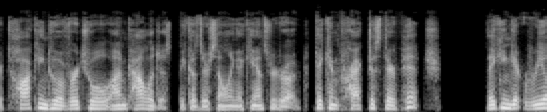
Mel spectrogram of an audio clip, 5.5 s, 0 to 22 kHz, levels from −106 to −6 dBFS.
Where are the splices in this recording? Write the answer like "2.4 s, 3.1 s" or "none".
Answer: 3.0 s

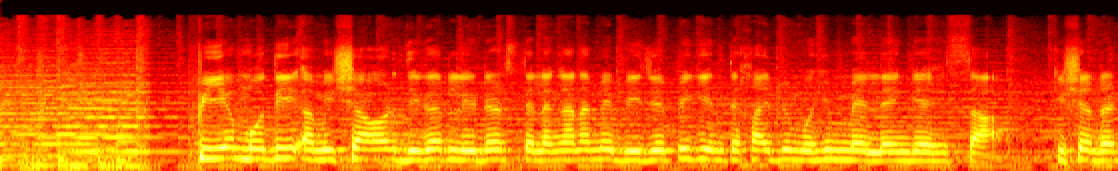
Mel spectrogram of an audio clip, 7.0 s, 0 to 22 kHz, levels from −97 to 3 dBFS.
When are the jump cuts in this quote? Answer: 1.0 s

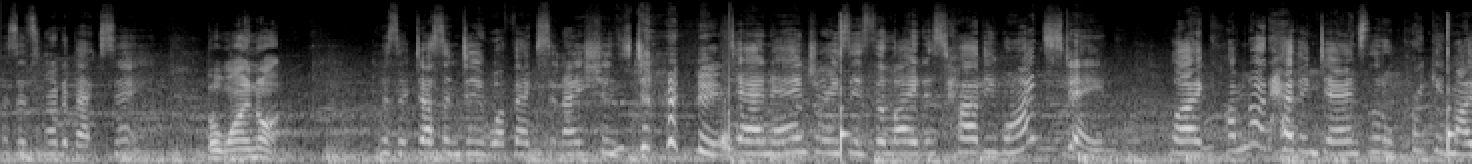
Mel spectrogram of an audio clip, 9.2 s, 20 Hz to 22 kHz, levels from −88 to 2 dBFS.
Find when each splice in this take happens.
4.5 s

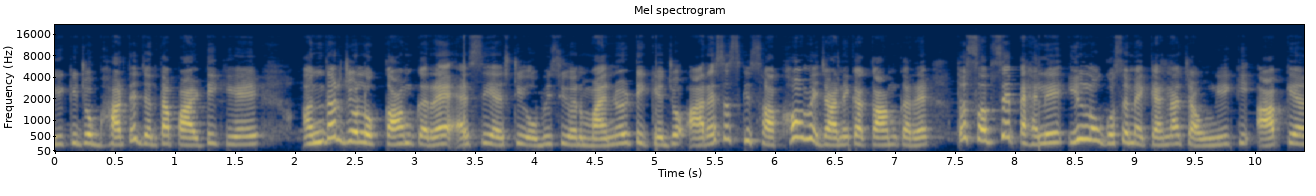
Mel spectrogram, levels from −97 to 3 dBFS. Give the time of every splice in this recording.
none

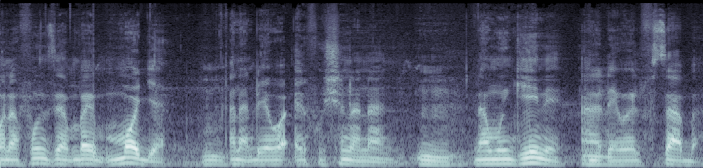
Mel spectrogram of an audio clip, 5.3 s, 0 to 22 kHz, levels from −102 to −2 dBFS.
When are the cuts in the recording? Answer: none

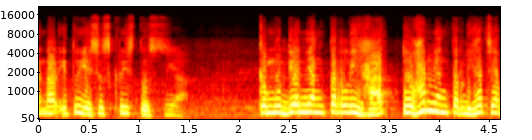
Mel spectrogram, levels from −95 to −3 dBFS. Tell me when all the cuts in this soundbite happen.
3.5 s

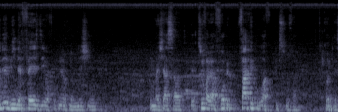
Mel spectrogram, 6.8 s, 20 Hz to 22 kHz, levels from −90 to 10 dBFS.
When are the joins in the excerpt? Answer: none

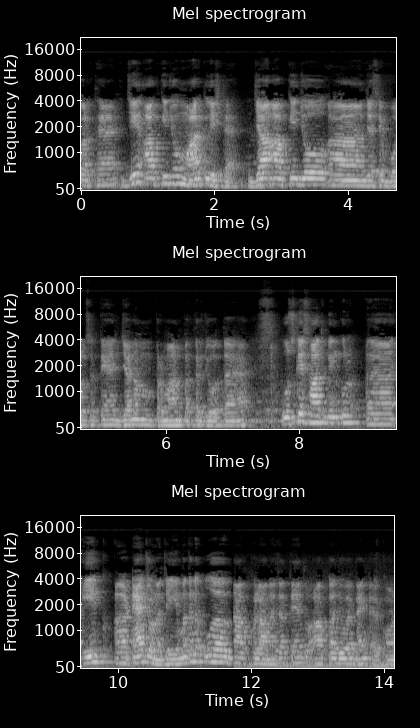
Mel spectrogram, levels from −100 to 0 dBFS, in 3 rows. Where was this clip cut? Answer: 11.7 s

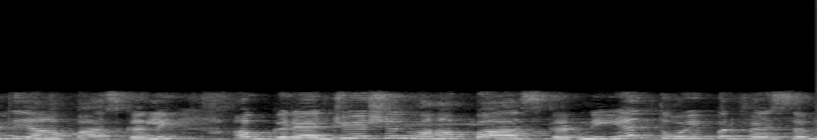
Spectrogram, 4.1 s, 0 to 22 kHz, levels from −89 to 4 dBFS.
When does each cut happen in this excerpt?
none

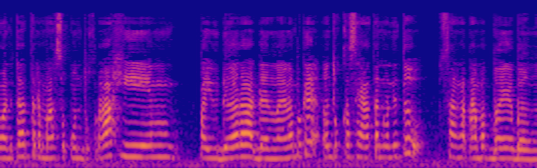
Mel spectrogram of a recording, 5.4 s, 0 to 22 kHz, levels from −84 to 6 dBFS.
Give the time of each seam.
none

